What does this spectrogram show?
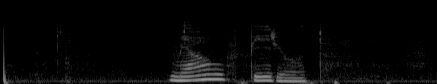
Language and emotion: Russian, neutral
